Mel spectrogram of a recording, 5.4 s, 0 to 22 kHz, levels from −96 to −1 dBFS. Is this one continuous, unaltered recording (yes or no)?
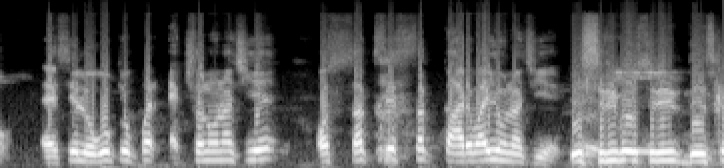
no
